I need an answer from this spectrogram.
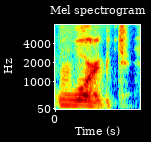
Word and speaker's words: worked: work y se dice worked. Básicamente nosotros pronunciamos el verbo work, la e no se pronuncia y queda la de worked.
